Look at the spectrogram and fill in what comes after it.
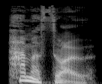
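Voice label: "hammer throw", English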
